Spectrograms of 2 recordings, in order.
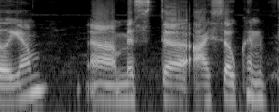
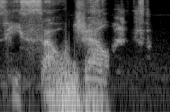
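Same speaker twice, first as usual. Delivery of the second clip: hushed, confiding whisper; 3 dB quieter than usual. As a third character returns, she scoots closer to the captain and whispers. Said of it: "she kind of whispers".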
